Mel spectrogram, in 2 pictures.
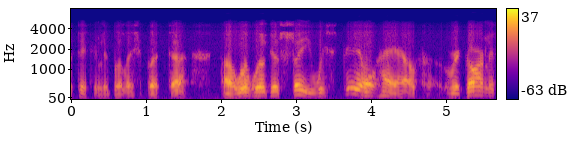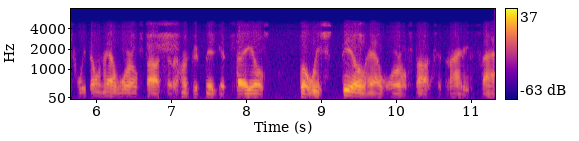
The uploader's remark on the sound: Monthly Conference Call On Cotton.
